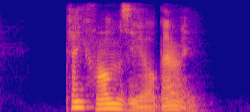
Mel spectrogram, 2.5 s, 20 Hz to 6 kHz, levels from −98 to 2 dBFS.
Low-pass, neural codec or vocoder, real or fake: 5.4 kHz; codec, 44.1 kHz, 3.4 kbps, Pupu-Codec; fake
